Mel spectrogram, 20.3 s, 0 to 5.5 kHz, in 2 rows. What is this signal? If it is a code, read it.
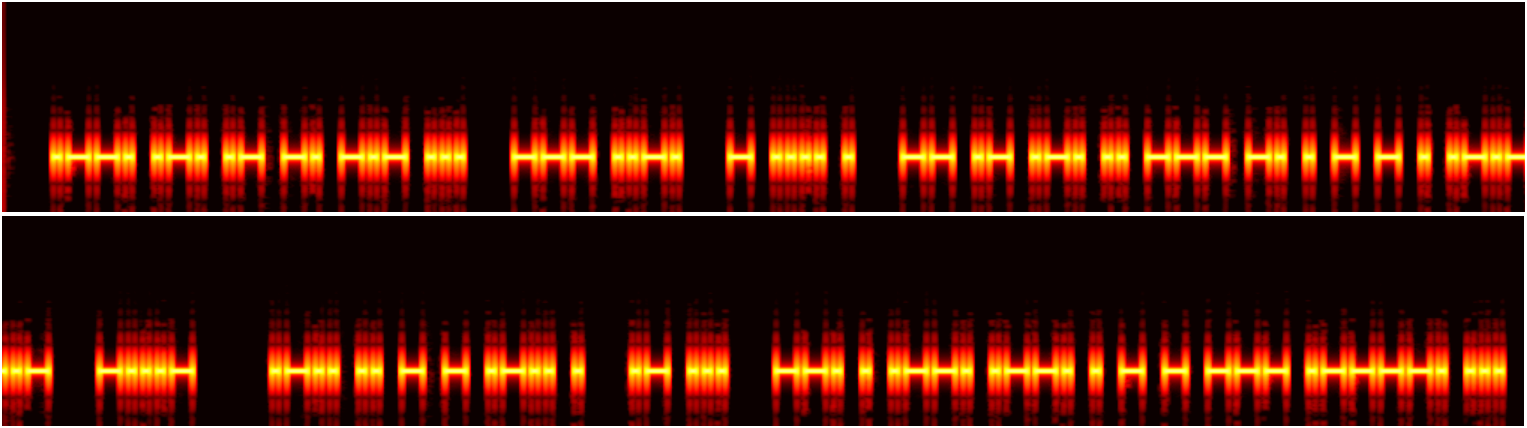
Morse code, heard as a keyed tone, about 25 wpm, 700 Hz. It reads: PRANKS OF THE MARIONETTE. <BT> LITTLE AS GEPPETTO'S
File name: Pinocchio / Pinocchio ch3 25 25 ik1hge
